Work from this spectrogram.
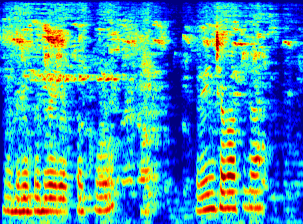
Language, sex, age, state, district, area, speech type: Santali, female, 60+, West Bengal, Bankura, rural, spontaneous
